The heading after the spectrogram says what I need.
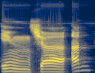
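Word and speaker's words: إنشاء: insya Nah di situ jadi kaidahnya berhenti pada huruf yang di fathatain dibaca fathah panjang tulisannya insyaan membacanya insya tapi ada pengecualiannya huruf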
